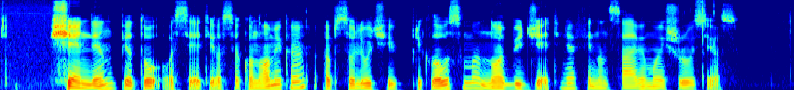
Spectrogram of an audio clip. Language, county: Lithuanian, Vilnius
